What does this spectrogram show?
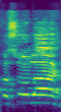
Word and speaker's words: Fasula: learning from them and today we have Ramona fasola Health natural health expert author certified holistic health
